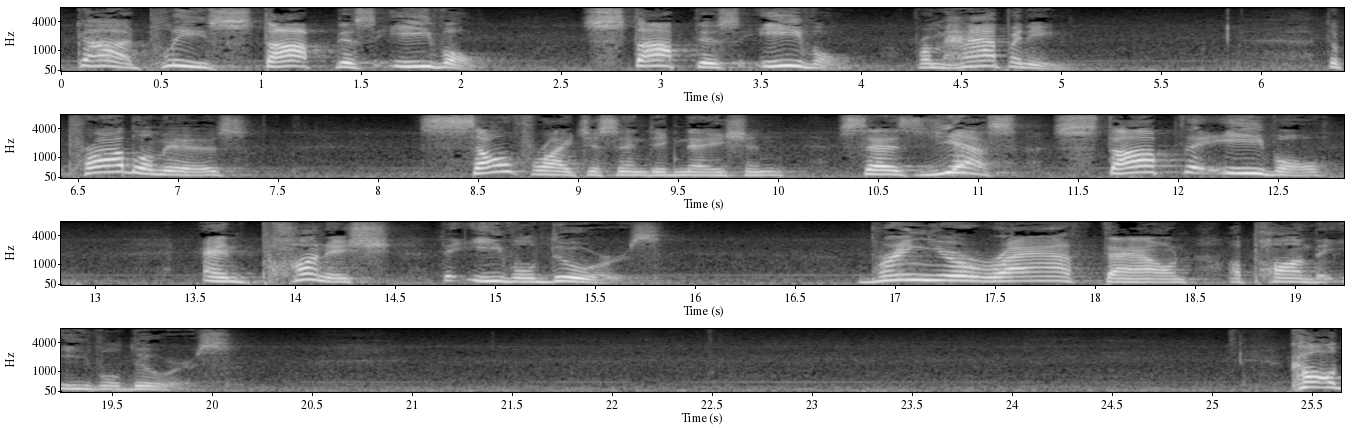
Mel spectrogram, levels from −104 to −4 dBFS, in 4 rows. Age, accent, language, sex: 50-69, American, English, male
